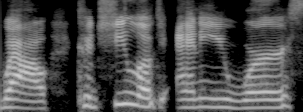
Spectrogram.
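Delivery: slow, sarcastic drawl.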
